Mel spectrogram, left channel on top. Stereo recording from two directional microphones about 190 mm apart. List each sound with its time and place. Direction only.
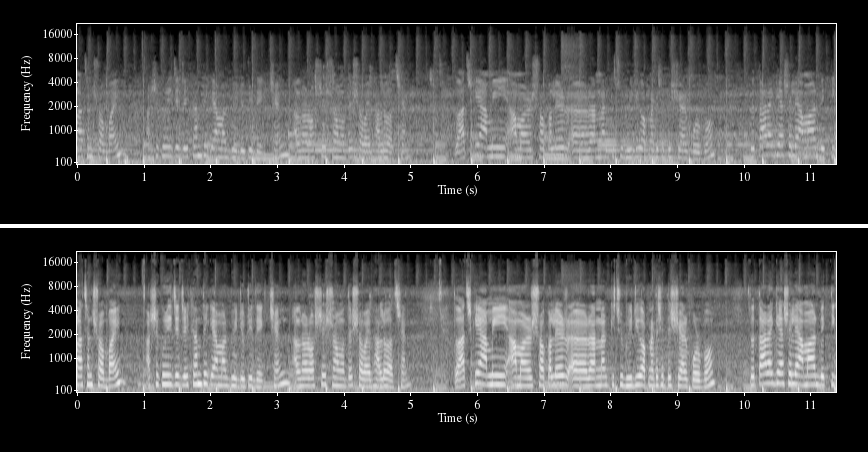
0.0 s speech: 60° right (ahead or behind)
